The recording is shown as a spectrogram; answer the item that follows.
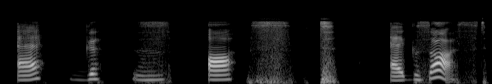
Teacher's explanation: When we have a multisyllable word here that has an E to an unvoiced H, we actually lose the H sound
